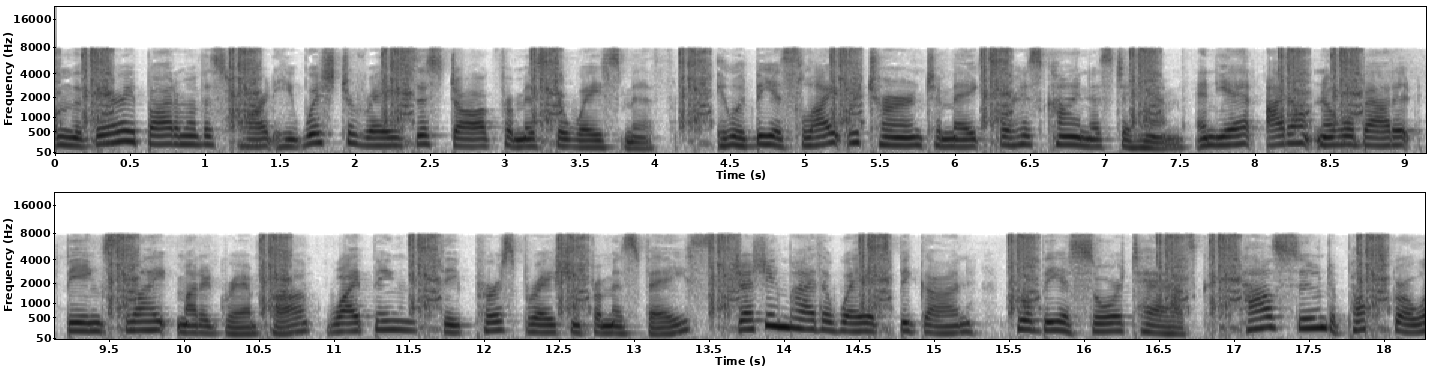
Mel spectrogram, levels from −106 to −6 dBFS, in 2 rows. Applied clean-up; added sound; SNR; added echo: none; Camera; 12 dB; none.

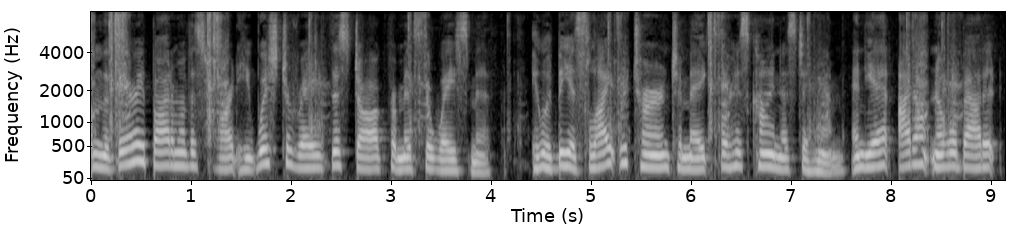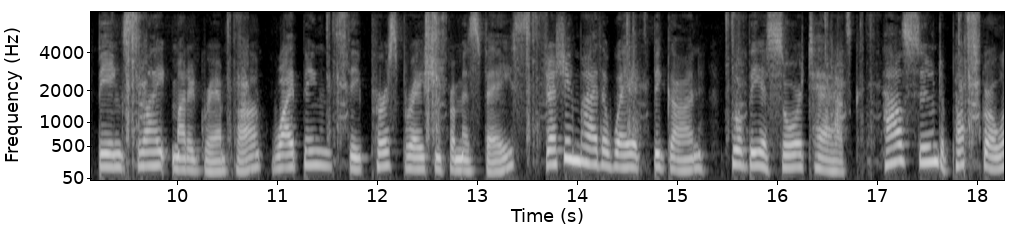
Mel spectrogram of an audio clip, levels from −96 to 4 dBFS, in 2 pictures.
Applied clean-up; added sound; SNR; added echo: neural mask model RNNoise.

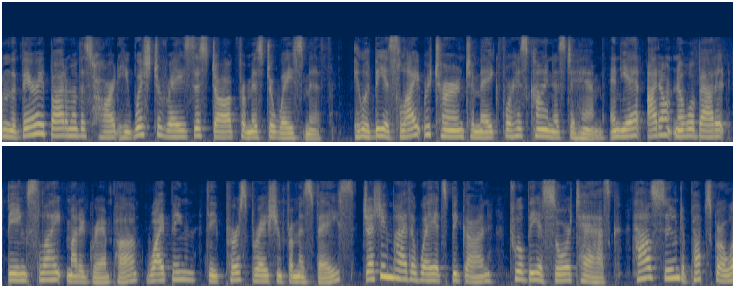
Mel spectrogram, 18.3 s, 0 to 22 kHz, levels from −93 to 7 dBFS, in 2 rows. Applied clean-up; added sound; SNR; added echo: none; none; none; none.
